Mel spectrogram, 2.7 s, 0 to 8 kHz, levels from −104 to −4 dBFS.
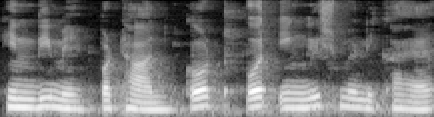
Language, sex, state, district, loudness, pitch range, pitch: Hindi, male, Punjab, Pathankot, -16 LUFS, 145-180 Hz, 165 Hz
